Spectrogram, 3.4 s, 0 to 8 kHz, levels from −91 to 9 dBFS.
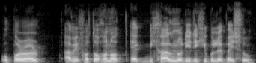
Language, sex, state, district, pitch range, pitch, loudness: Assamese, male, Assam, Kamrup Metropolitan, 105-115 Hz, 105 Hz, -15 LUFS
